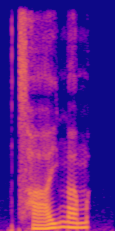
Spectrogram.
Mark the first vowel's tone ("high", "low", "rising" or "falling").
rising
